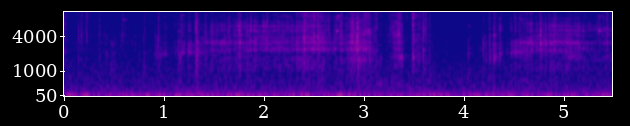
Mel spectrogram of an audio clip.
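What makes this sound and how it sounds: A box-cutter blade slices and scrapes the purple glitter coating off a palm-sized, solid oblong bar of soap with a translucent orange interior, held in the hand, while other soaps lie untouched nearby. The sound is a quiet, continuous run of crisp, bright scraping and crackly shaving with a few sharper ticks, over a steady low hum.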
